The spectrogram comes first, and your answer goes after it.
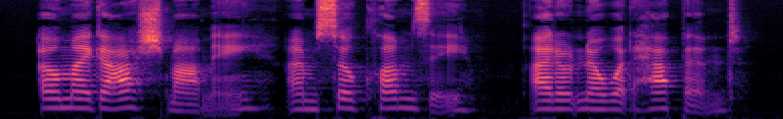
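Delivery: flat, emotionless, deadpan voice. Reading a story where a daughter fakes an apology: flat, emotionless voice. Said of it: "It was flat, lacking any emotion".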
